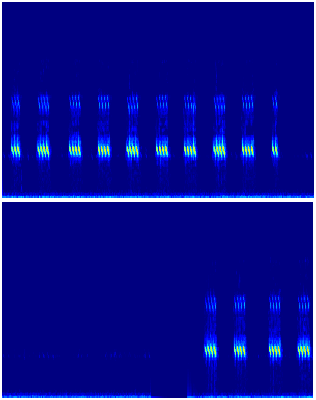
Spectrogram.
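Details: Wild cricket calling with shrill, evenly spaced chirps about three per second, then stopping for around two seconds before starting again with the same high, ringing pulses.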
